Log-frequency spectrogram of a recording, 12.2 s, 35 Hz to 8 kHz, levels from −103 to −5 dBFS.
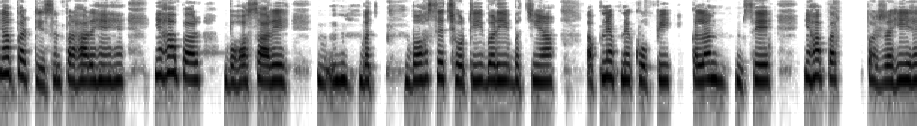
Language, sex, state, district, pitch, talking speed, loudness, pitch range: Hindi, female, Bihar, Saran, 255 Hz, 120 wpm, -14 LUFS, 245-285 Hz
